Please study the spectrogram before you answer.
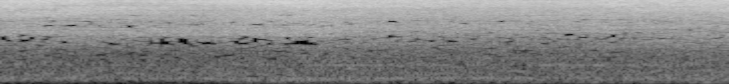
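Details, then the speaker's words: Apartment air conditioner gives a steady airy hiss over a faint low hum; cause unknown, about to be switched off to see if it stops. "and it's audible you can hear the hissing don't know what it is but it's out of it i'm about to turn this off and see if it stops"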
